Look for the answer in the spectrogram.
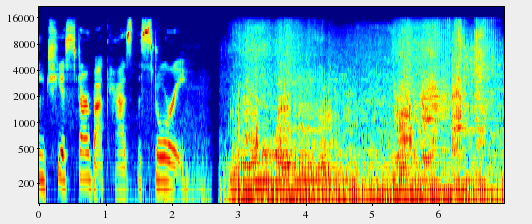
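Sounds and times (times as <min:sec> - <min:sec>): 
speech: 0:00.0 - 0:03.8
motorcycle engines of bikers riding through Reno and Virginia City: 0:02.7 - 0:06.9.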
